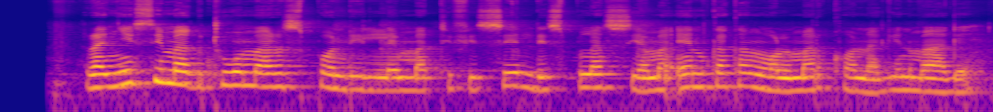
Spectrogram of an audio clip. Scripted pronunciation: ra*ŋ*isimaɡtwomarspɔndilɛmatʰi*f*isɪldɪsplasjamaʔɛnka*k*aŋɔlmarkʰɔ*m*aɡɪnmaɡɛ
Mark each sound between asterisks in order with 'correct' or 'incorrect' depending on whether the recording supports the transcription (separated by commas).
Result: incorrect, correct, correct, incorrect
